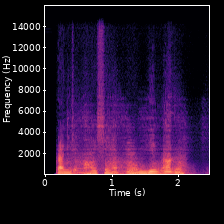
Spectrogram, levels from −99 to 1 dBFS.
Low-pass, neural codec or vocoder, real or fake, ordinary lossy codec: 14.4 kHz; codec, 44.1 kHz, 0.9 kbps, DAC; fake; none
